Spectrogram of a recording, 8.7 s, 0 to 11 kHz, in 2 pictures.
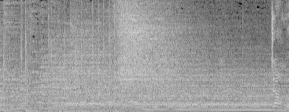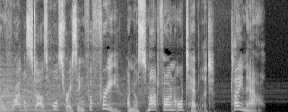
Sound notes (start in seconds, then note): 2.3 crowds cheer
